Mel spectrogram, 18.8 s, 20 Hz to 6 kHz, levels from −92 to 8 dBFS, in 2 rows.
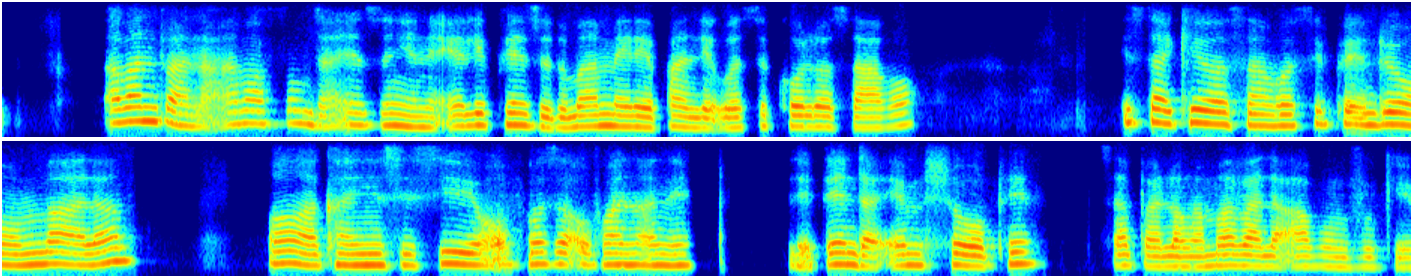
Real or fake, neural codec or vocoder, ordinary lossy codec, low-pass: fake; codec, 24 kHz, 0.5 kbps, DualCodec; Opus, 16 kbps; 5.4 kHz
